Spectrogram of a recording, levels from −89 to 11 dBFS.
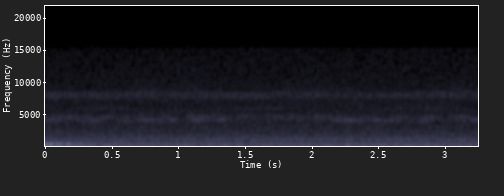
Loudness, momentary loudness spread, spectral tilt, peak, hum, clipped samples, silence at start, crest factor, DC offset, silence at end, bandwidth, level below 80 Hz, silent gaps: -54 LUFS; 2 LU; -4.5 dB/octave; -36 dBFS; none; under 0.1%; 0 s; 16 dB; under 0.1%; 0 s; 15.5 kHz; -54 dBFS; none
